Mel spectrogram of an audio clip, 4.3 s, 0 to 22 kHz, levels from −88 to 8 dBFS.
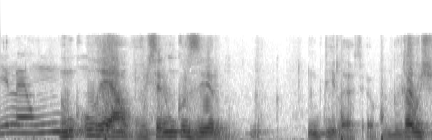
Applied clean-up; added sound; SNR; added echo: none; Whoosh, swoosh, swish; 12 dB; none.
